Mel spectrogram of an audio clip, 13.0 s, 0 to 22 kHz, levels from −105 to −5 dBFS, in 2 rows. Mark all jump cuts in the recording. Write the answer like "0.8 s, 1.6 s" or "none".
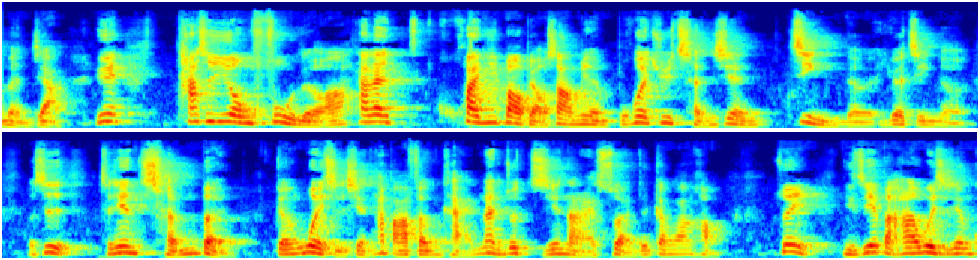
11.5 s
